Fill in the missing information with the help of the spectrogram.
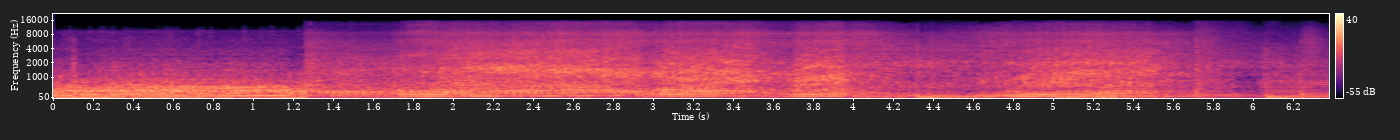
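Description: Toyota off-road 4x4's engine revving hard under load through a muddy trial course, its pitch rising in repeated surges about three times as the throttle is worked.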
